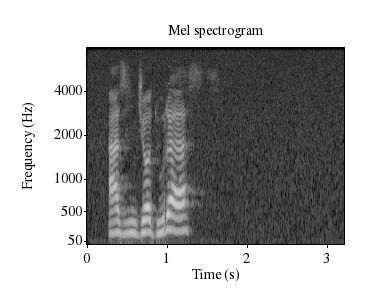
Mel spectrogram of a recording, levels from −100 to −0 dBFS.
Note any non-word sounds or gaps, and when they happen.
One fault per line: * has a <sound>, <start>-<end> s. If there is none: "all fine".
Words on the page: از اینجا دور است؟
all fine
